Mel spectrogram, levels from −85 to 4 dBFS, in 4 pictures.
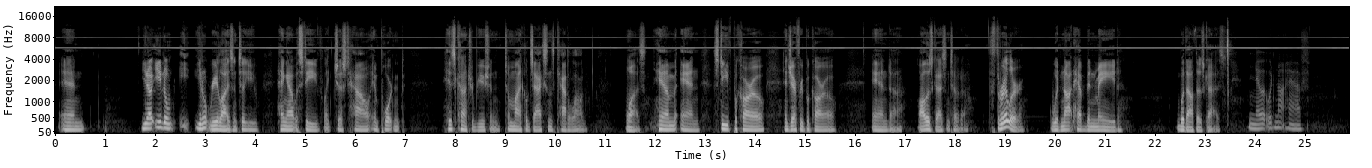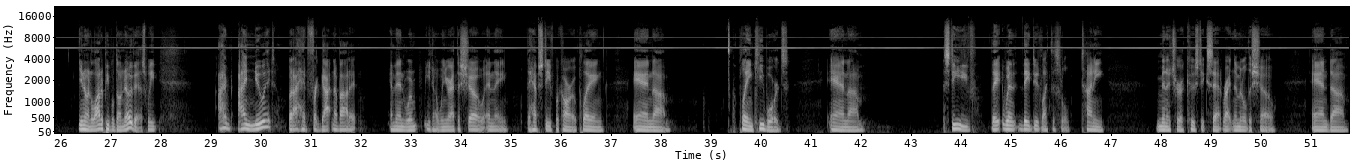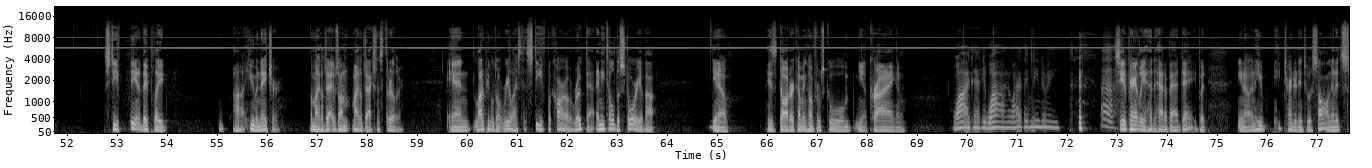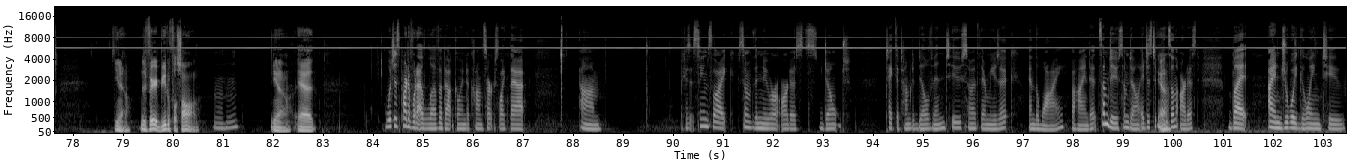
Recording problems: high-pitched whine; noticeable; throughout; 6 kHz, 15 dB below the speech

